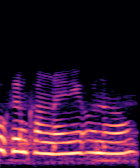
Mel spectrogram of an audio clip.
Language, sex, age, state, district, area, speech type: Bodo, female, 18-30, Assam, Chirang, rural, spontaneous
